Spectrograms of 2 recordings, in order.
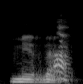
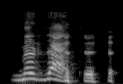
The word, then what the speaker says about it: Mehrdad: Es muy fácil mi nombre pronuncianlo como si fuera verdad, pero quítle el B y póngan un M. Merdad. Merdad.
